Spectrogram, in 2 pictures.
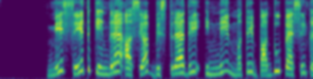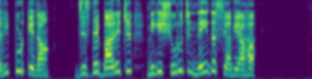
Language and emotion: Dogri, angry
